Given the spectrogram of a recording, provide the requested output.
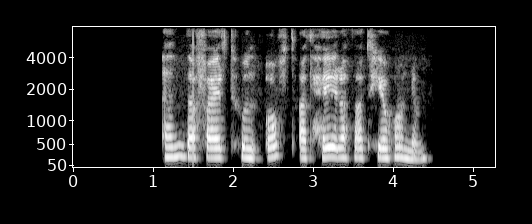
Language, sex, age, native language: Icelandic, female, 40-49, Polish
